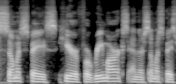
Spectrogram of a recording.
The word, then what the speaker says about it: remarque: So remark is spelled REMARQUE.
